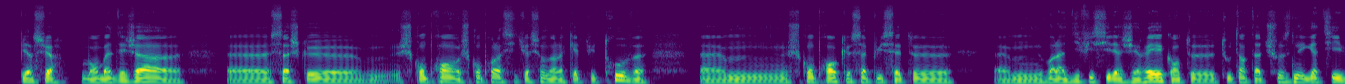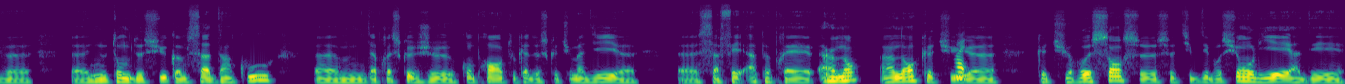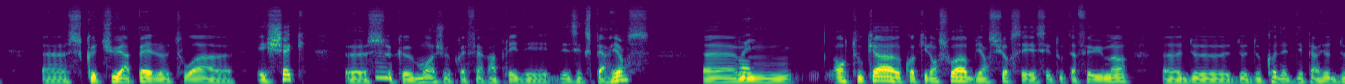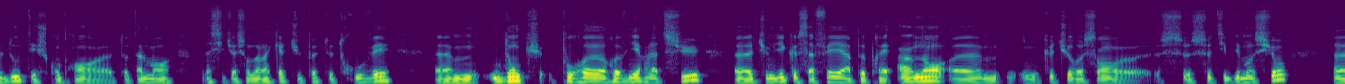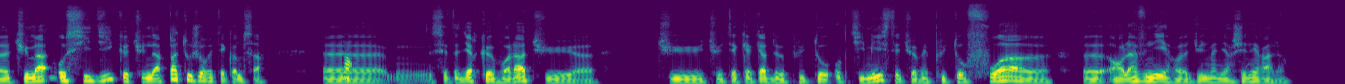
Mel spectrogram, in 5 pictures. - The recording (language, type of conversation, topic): French, advice, Comment puis-je retrouver l’espoir et la confiance en l’avenir ?
- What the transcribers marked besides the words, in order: stressed: "un an"; stressed: "échecs"; stressed: "expériences"; drawn out: "Hem"; stressed: "pas"; stressed: "foi"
